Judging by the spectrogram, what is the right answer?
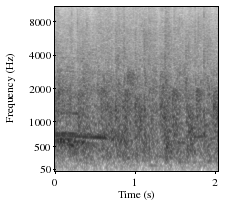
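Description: A comedy club audience at the Irvine Improv applauds a married couple, steady dense clapping that fills the room and stays loud throughout.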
